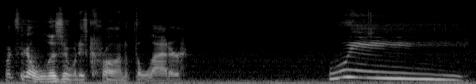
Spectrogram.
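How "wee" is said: high playful wee; excited squeal. Real, not acted. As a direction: squeal with delight on the ride. Riding a mine cart.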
